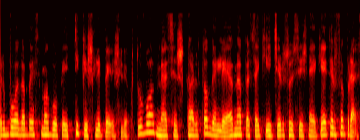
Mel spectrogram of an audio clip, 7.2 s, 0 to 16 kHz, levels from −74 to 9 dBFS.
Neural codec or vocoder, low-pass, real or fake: codec, 24 kHz, 3 kbps, HILCodec; 10.8 kHz; fake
